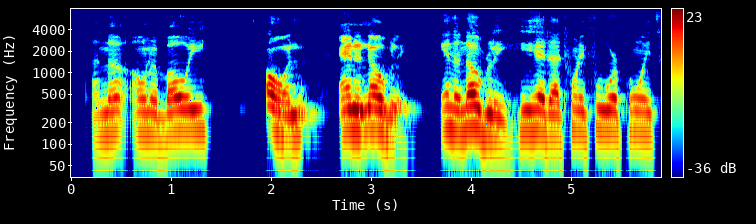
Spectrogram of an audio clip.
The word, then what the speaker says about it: Anunoby: Oh, and Anunoby.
